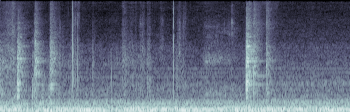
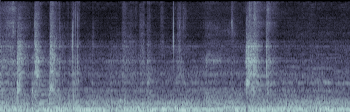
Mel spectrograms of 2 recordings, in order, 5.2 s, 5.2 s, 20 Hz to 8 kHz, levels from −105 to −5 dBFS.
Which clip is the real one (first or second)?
first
